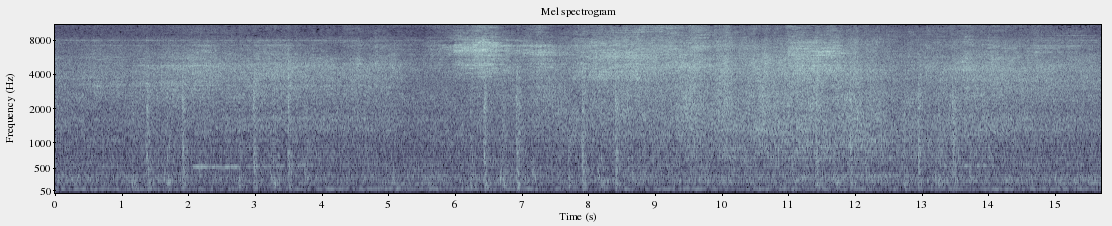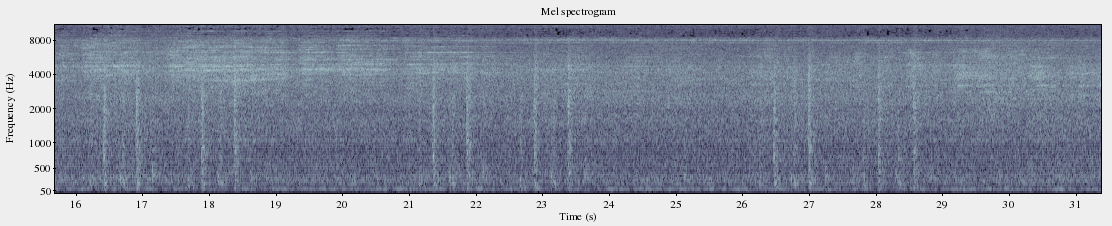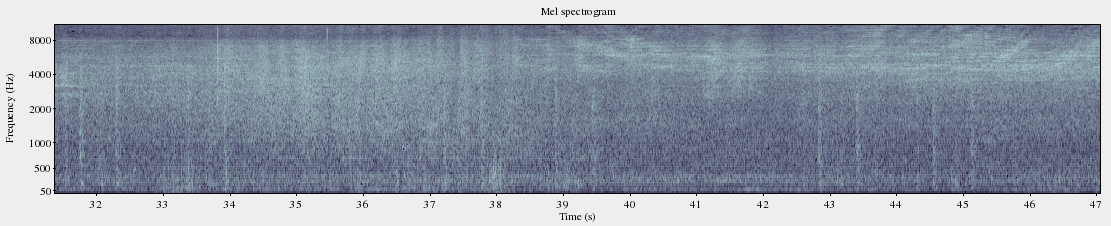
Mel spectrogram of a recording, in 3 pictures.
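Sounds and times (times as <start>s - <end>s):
train wheels clicking over rail joints: 26.2s - 28.8s, 31.5s - 34.4s, 36.5s - 39.8s, 42.6s - 45.6s.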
